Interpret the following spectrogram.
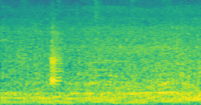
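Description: Motor vehicle engine running close by on the street, a steady low drone that grows slowly louder.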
